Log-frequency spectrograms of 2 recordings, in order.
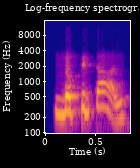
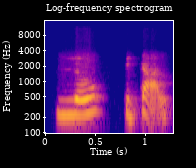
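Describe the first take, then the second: First: Said in the usual way. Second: "l'hôpital" slowly split as loh-pee-TAL; slow French circumflex. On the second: Shown as a demonstration. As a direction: stretch the ô in "l'hôpital", then finish falling. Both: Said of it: "top to bottom again".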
